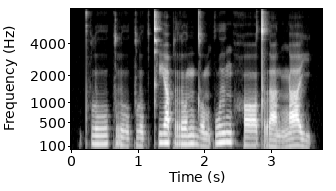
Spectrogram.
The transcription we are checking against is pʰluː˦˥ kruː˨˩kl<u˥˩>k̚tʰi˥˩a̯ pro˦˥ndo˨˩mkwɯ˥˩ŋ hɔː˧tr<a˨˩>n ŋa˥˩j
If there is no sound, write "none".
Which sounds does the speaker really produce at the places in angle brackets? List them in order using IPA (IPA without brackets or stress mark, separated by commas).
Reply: u˨˩, a˨˩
